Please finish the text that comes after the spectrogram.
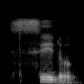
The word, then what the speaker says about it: pseudo: एक है nitrolic acid, दूसरा PSEUDO, सीडो, P silent here, सीडोनाइट्रोल।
